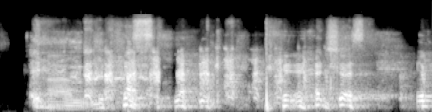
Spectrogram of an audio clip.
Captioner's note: panelists laughing heartily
